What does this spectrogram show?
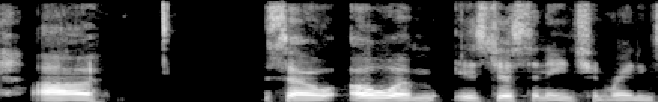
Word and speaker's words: Ogham: is spelled out here so it's not spelled the way that it sounds like most GIC words uh so omam is just an ancient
